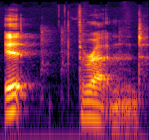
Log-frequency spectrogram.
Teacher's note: what I'm going to do is use an unreleased T here it threatened so I'm going to make a stop for the · I'm going to make a stop for the T, it, and I'm just going to release right into the TH. The challenge, or the way to make this less challenging, if I do it with my tongue tip up and then I have to move to threatened with my tongue tip between my teeth, it's going to be too slow and too long of a pause.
